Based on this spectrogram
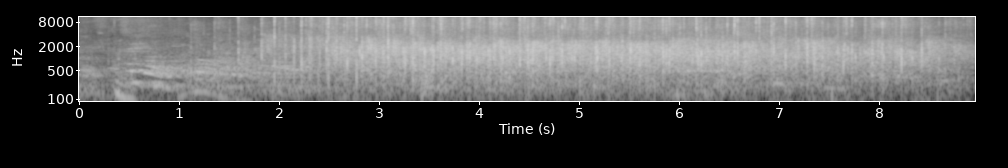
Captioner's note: applause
